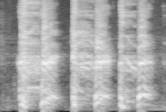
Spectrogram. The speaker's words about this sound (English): Are you catching a cold? No. I just had to clear my throat.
